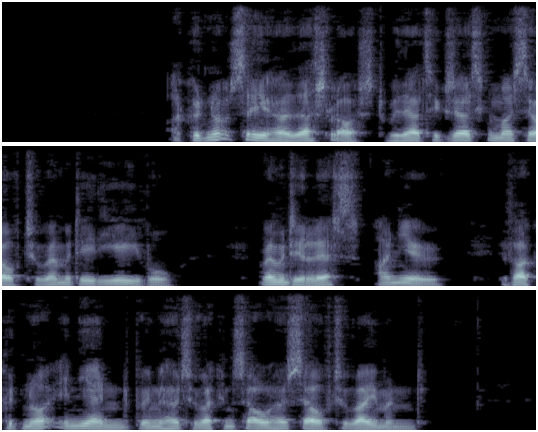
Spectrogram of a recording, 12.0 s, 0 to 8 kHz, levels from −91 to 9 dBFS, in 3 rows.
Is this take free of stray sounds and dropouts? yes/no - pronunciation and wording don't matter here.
yes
